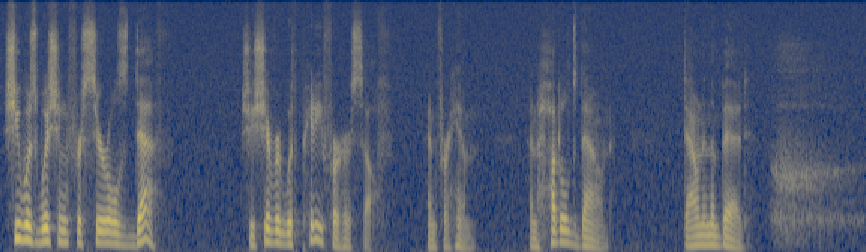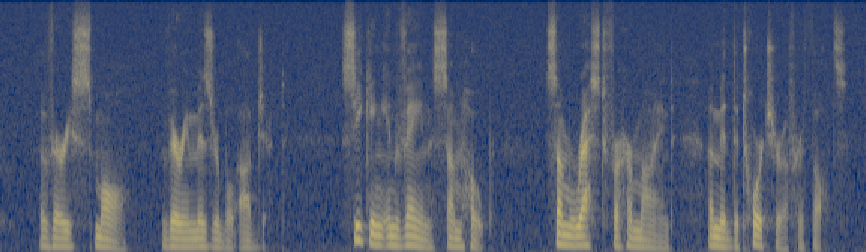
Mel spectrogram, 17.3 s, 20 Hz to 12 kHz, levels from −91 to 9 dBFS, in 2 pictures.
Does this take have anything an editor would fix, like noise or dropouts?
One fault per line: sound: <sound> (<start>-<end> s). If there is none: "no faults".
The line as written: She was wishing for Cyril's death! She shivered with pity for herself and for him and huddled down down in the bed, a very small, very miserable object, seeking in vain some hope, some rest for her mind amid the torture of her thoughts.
sound: sigh (7.7-8.8 s)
